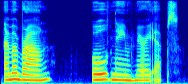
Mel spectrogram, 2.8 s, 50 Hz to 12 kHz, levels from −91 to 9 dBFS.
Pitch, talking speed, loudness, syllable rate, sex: 215 Hz, 125 wpm, -15 LUFS, 3.0 syllables/s, female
